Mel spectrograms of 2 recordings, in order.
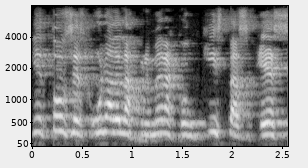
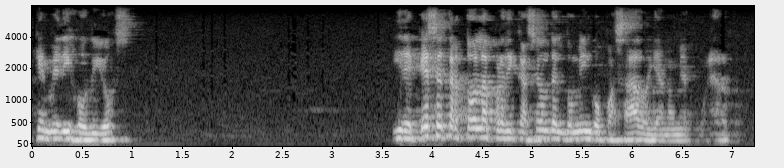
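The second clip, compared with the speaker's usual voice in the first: forgetful murmur; 9 semitones lower, 6 dB quieter than usual. Acted. Forgetful churchgoer voiced.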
